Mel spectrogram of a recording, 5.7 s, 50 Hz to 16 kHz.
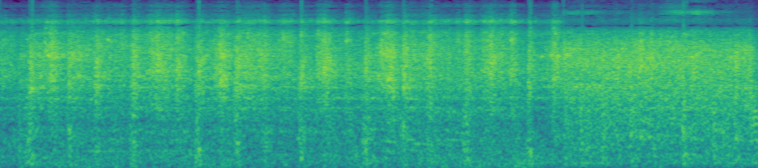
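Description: The 39UP Jaffar Express rolls on a single line into Badami Bagh railway station, slowing down with loud, steady clickety-clack of wheels over rail joints, heard from close by on board with no voices.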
